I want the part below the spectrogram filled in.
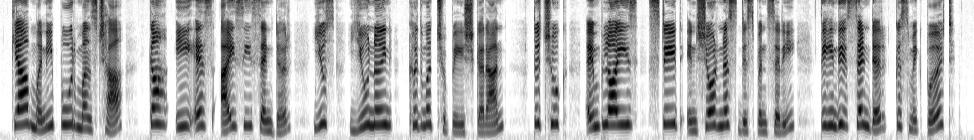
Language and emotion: Kashmiri, neutral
